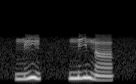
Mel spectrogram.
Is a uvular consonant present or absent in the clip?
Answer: absent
